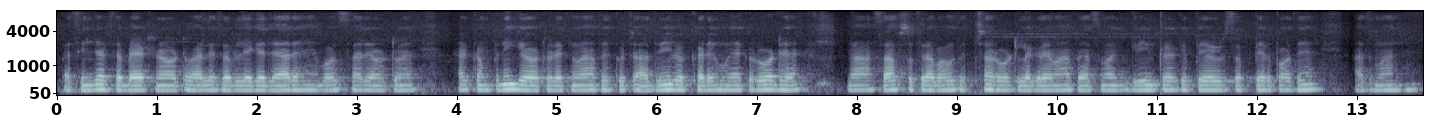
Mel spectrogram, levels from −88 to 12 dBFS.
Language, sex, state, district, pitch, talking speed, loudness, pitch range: Hindi, male, Bihar, Muzaffarpur, 125 Hz, 245 wpm, -18 LUFS, 120-130 Hz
